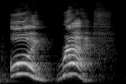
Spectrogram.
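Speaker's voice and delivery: loud, high call; shout at ref. A narrator's reading. Dad shouting at the referee. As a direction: yell for the ref's attention. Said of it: "he shouted".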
